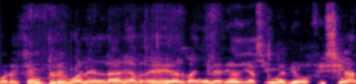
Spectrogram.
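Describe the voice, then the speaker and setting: Using a high pitch, a man talks at a fairly quick pace. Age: 20s. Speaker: tradesman, guest. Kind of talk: casual chat.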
